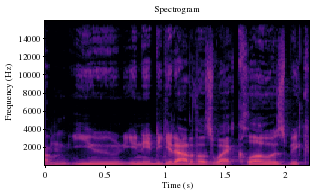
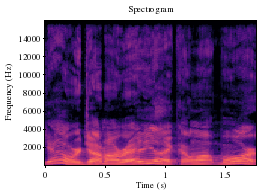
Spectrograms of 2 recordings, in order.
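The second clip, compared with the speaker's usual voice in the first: very high, very loud, playful teasing tone; 12 semitones higher, 12 dB louder than usual. Speaker retells joking at the race finish, mock-joking tone. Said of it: "Just jokingly like".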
